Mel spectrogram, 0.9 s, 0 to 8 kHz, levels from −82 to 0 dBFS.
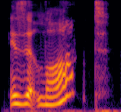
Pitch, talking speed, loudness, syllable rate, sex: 245 Hz, 200 wpm, -17 LUFS, 5.4 syllables/s, female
